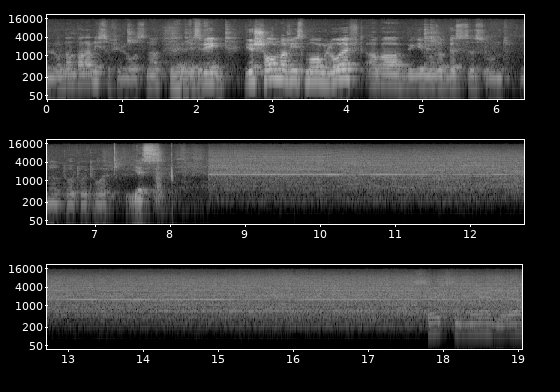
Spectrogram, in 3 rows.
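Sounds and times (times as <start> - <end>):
hair dryer running: 8.4 - 19.0.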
